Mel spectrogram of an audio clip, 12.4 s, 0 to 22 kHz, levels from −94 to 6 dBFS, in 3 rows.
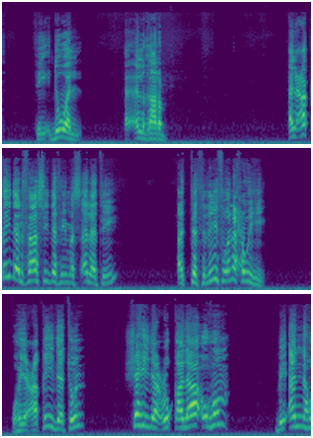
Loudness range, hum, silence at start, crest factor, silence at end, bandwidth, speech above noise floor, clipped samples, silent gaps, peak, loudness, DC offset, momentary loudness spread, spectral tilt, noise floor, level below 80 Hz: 6 LU; none; 0.45 s; 20 dB; 0 s; over 20 kHz; 33 dB; under 0.1%; none; -4 dBFS; -23 LUFS; under 0.1%; 16 LU; -1.5 dB/octave; -56 dBFS; -54 dBFS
